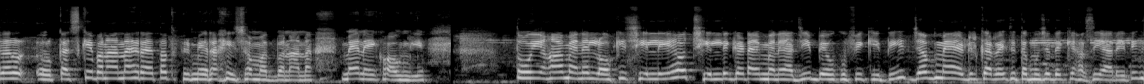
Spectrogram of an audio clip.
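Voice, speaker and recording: A woman's voice: sits high, pushed and bright, a little hiss or hum. A young woman with an Uttar Pradesh Hindi accent, casually narrating a home cooking vlog and explaining each step with fillers. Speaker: vlogger. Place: home kitchen.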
